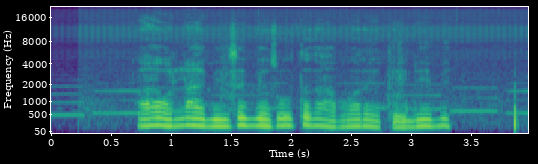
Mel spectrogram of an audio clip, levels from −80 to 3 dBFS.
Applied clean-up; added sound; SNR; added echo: none; Wind instrument, woodwind instrument + Camera; 18 dB; none.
